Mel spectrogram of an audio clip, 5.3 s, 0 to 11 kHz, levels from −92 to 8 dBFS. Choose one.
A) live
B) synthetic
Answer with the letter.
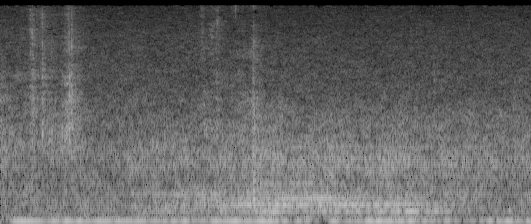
A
